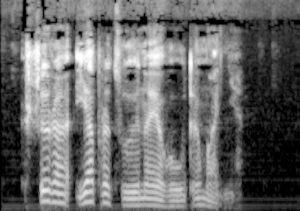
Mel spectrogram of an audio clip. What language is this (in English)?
Belarusian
